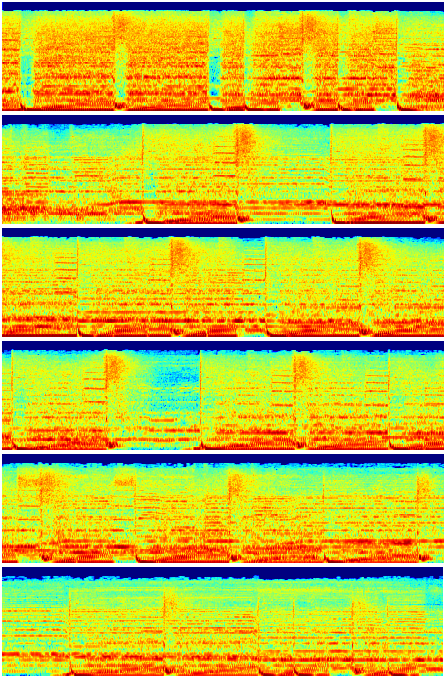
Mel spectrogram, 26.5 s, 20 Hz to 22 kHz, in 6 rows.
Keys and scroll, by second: 14.3 ctrl+alt+shift+e, 15.6 ctrl+shift+a, 18.9 h.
